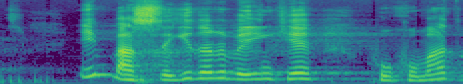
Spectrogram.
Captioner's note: speaking persian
